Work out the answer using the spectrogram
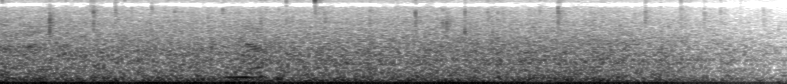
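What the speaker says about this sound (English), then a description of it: "Will it ever stop raining?" Rain falling steadily on a sailboat travelling the northbound ICW, a constant dense patter over a low steady hum, fading slightly at the end.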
